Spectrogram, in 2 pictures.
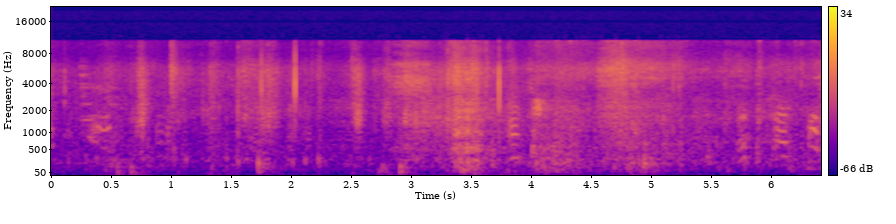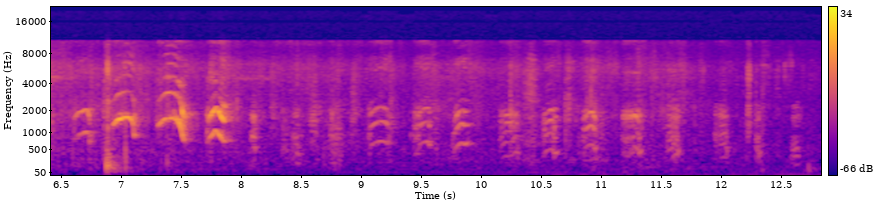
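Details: Ten-day-old Labrador Retriever puppies, a litter squealing: rustling handling noise early, then a run of rapid arched high whimpers, loudest around the middle, continuing in quicker softer pulses.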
